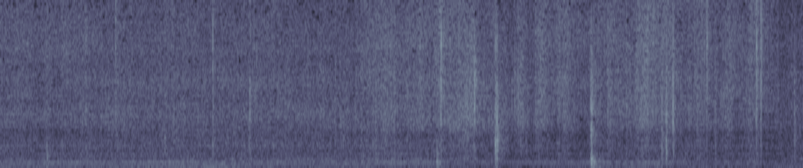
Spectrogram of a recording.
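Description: Korean wakame seaweed stems sizzle in a pan as they are stir-fried, a steady hiss broken by sharp scraping strokes of a utensil against the metal, growing busier toward the end, near and fairly clear with no talking.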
